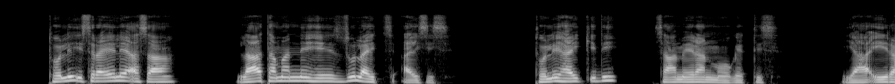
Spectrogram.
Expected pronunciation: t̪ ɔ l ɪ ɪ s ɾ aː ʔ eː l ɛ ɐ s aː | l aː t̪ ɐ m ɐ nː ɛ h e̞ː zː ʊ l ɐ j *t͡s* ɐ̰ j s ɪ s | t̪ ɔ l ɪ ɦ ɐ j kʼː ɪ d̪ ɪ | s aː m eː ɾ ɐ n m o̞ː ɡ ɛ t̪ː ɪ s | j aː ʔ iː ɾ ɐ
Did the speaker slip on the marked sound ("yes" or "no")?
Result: no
